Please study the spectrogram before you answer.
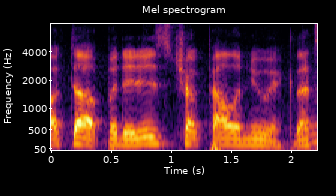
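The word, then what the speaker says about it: Chuck Palahniuk: really up but it is Chuck pal that's how you pronounce it that's correct I do know that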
